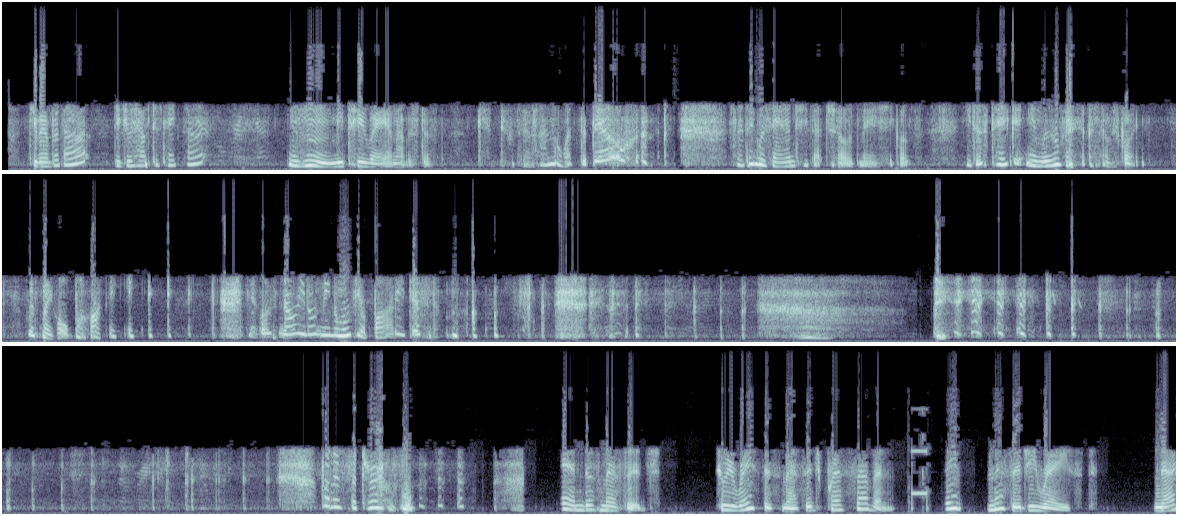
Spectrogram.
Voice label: voicemail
